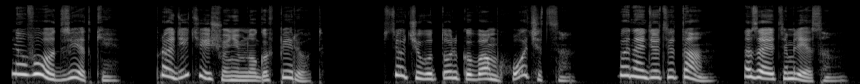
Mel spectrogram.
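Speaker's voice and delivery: high, sly wicked stepmother; man doing a woman's voice. A narrator's reading. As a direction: coax the children falsely. Man plays wicked mother.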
